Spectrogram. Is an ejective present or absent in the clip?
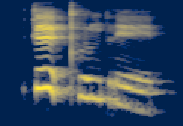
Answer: absent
